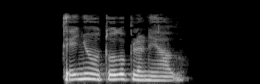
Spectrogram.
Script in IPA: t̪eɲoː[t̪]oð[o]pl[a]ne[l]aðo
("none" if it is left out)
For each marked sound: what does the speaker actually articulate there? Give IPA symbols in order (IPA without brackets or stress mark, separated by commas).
t̪, o, a, none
